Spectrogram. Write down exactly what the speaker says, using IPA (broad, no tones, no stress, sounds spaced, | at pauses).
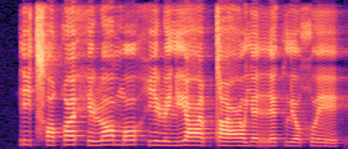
ɾ i t͡sʰ ɔ qʷ ɛ h e ɭ ɑ m ɔ h i ɭ e lʲ e ʕ i b tˤ i ʕ ɔ j ɛ r ɛ k lʲ ɔ χʷ e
